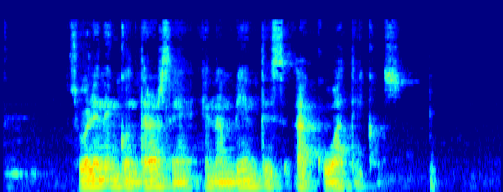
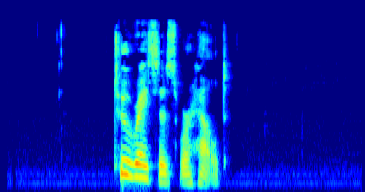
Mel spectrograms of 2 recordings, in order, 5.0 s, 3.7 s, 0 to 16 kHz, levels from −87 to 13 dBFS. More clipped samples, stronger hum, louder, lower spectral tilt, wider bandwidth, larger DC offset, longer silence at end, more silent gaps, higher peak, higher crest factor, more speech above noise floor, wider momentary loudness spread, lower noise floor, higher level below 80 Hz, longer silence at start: neither; neither; second, -27 LUFS vs -24 LUFS; first, -6.5 dB/octave vs -3 dB/octave; about the same, 11.5 kHz vs 11.5 kHz; neither; second, 0.65 s vs 1.4 s; neither; about the same, -6 dBFS vs -6 dBFS; about the same, 22 dB vs 22 dB; about the same, 45 dB vs 47 dB; second, 15 LU vs 18 LU; about the same, -71 dBFS vs -71 dBFS; first, -40 dBFS vs -74 dBFS; second, 0.15 s vs 1.15 s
